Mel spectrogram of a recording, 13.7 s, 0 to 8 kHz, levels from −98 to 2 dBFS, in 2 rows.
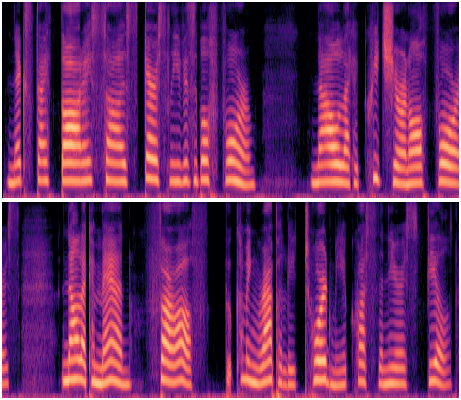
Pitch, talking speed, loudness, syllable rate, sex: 255 Hz, 130 wpm, -18 LUFS, 3.9 syllables/s, female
